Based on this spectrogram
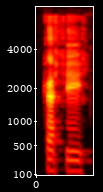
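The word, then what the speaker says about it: chassis: Kita butuh the S is silent, the third S is silent, oke. Cassis, berarti cassis.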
